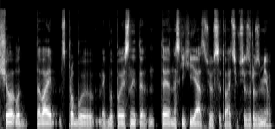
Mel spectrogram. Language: Ukrainian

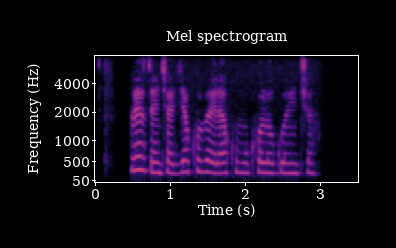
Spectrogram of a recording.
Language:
Ganda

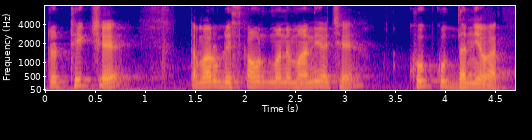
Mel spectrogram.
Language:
Gujarati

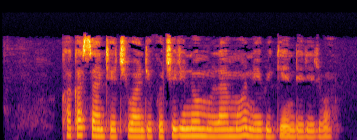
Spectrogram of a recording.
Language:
Ganda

